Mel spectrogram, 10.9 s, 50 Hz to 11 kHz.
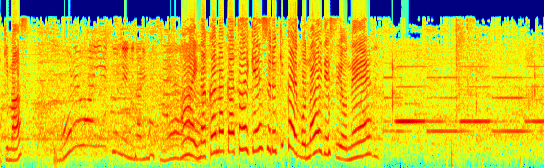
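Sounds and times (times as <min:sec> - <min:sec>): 
murmur of noise: 0:00.0 - 0:10.8
speech: 0:00.1 - 0:01.6, 0:02.2 - 0:07.7
ambulance siren wailing in a two-tone high-low pattern: 0:07.6 - 0:10.8.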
